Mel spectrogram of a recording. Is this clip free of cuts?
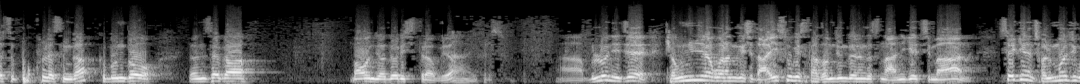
no; 1 cut; at 2.3 s

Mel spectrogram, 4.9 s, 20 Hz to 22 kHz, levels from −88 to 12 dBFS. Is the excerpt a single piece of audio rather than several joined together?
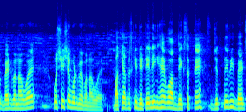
yes; 0 cuts

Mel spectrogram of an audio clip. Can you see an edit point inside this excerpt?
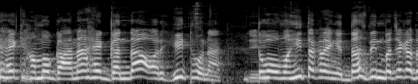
no; 0 cuts

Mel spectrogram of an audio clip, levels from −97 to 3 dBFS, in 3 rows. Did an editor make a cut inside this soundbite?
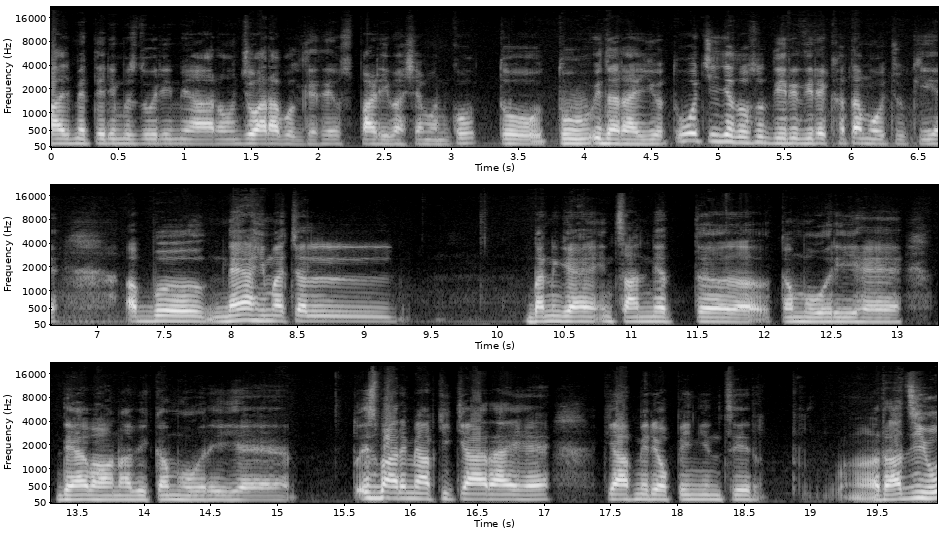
no; 0 cuts

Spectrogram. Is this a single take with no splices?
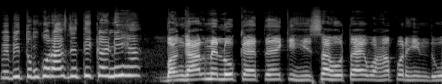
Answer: no; 1 cut; at 1.5 s

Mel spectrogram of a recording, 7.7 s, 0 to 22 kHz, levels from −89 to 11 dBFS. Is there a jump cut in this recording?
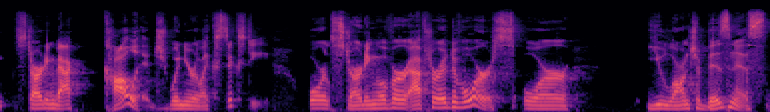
yes; 1 cut; at 3.3 s

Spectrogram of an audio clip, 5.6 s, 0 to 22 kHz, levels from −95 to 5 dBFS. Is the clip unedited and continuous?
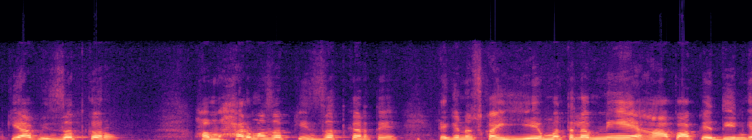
yes; 0 cuts

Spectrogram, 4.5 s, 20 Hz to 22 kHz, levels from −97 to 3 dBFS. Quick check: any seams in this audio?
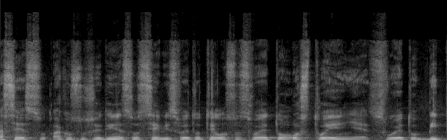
yes; 1 cut; at 2.9 s

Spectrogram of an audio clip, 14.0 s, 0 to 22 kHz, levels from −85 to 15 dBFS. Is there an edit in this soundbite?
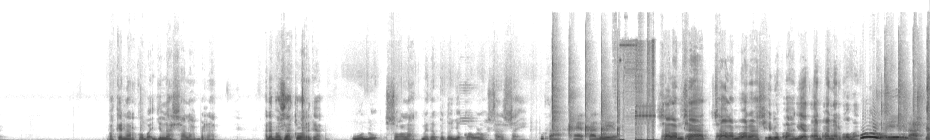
yes; 1 cut; at 9.4 s

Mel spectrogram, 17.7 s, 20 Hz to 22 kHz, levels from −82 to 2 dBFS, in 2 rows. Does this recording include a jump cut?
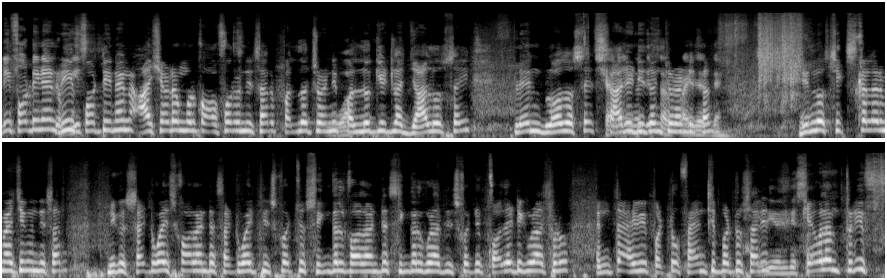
no; 0 cuts

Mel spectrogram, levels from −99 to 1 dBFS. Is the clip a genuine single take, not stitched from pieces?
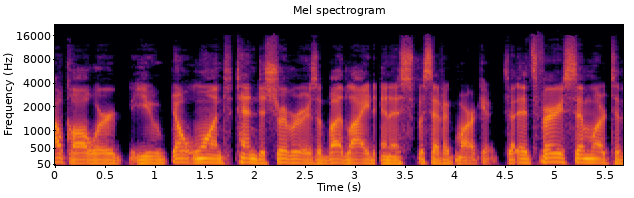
no; 4 cuts; at 0.7 s, 1.8 s, 3.2 s, 4.4 s

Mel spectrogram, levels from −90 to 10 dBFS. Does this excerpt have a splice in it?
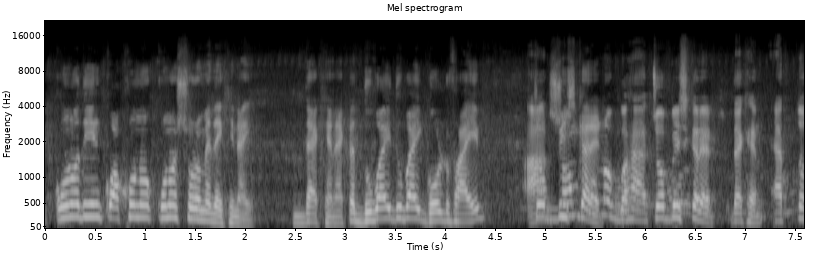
no; 0 cuts

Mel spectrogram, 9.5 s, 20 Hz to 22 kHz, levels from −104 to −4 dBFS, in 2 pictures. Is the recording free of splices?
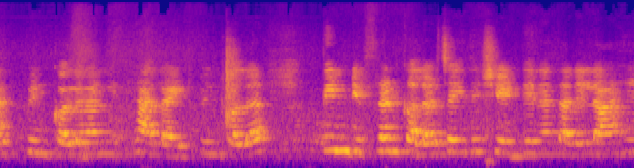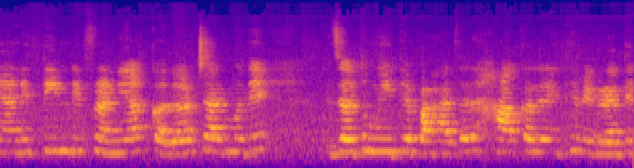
yes; 0 cuts

